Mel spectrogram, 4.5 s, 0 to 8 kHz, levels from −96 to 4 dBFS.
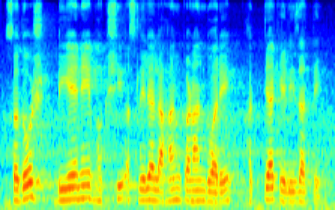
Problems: constant background noise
